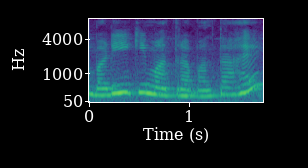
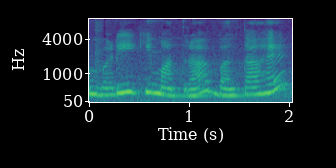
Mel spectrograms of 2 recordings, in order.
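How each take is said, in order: Both takes have the same delivery.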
